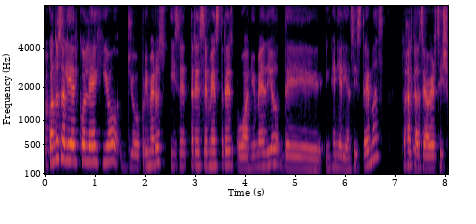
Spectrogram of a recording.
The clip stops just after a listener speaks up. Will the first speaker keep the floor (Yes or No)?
Yes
